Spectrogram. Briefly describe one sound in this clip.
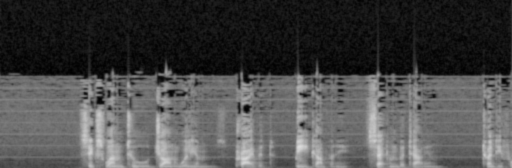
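A second man answers in a raised voice.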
